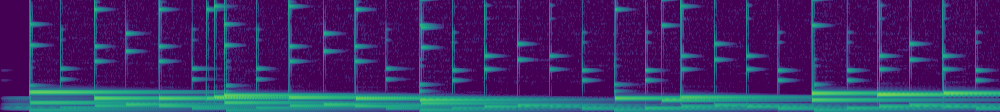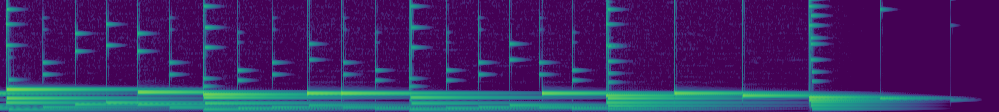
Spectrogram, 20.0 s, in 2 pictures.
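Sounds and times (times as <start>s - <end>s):
carillon music box melodies: 0.0s - 19.8s.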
